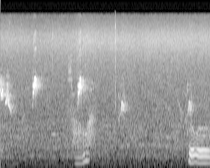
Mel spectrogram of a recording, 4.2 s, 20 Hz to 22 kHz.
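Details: During a bulbul trapping session on 15 September 2018, a red-whiskered bulbul gives short, sharp chirped notes, with a low human voice near the end.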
